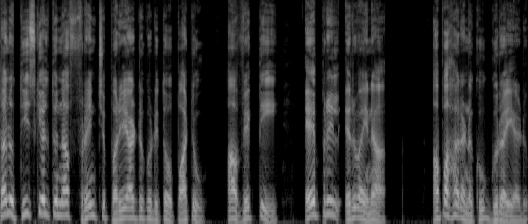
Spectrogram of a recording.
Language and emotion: Telugu, neutral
